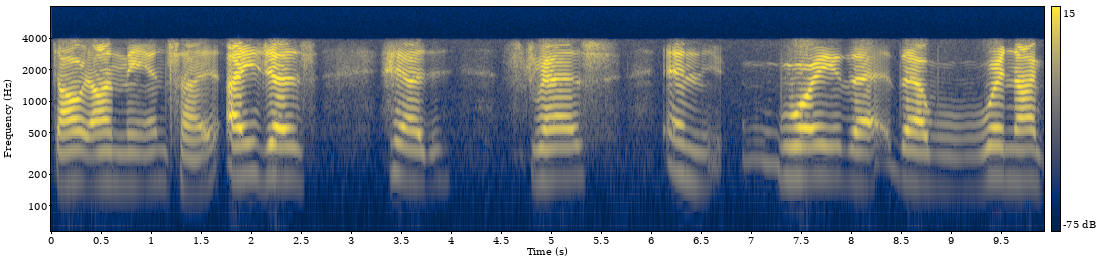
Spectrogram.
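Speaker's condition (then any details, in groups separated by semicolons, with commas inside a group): Speech impediment from birth injury; comfortable with own voice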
